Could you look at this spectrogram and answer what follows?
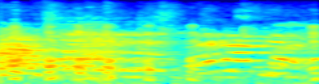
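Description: A chicken, offered as a prized gift bird with an eagle-like beak, clucks continuously and close by in a short, busy run of throaty calls with no one talking over it.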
